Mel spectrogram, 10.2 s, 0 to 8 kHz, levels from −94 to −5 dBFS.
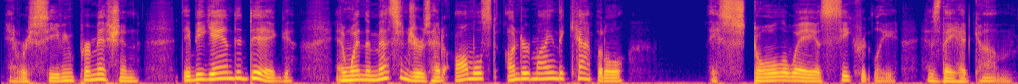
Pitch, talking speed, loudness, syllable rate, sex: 145 Hz, 145 wpm, -18 LUFS, 5.3 syllables/s, male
